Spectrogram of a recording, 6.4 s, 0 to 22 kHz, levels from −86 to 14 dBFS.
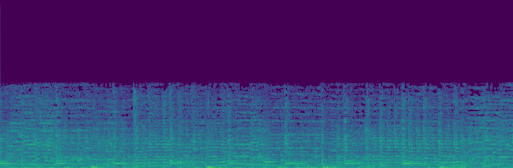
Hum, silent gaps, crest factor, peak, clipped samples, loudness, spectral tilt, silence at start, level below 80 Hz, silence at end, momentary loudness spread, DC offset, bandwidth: none; none; 14 dB; -10 dBFS; under 0.1%; -24 LUFS; -4.5 dB/octave; 0 s; -52 dBFS; 0 s; 2 LU; under 0.1%; 11.5 kHz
